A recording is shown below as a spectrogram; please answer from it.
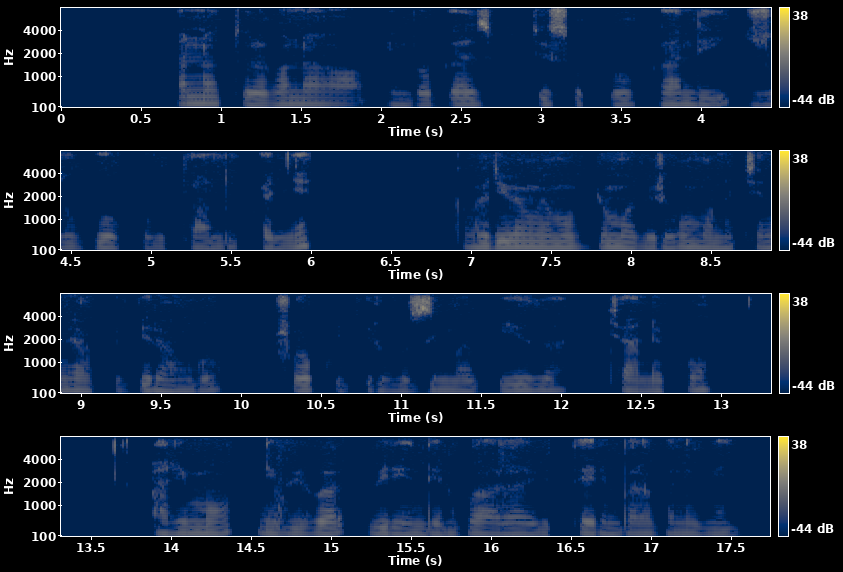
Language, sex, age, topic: Kinyarwanda, female, 25-35, finance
